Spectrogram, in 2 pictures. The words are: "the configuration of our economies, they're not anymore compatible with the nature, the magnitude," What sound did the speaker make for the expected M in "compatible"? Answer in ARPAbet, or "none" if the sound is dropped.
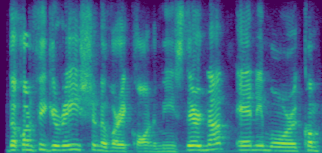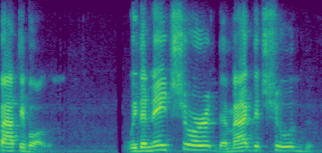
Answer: M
